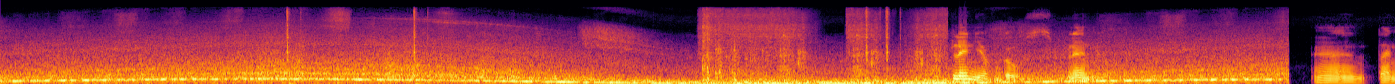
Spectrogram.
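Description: A train engine hums, its pitch falling and rising with speed.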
